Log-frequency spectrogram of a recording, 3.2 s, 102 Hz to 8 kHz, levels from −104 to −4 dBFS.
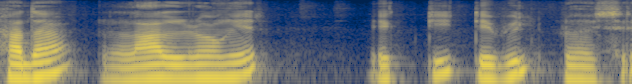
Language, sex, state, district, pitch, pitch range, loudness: Bengali, male, West Bengal, Cooch Behar, 145 Hz, 135-170 Hz, -22 LUFS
